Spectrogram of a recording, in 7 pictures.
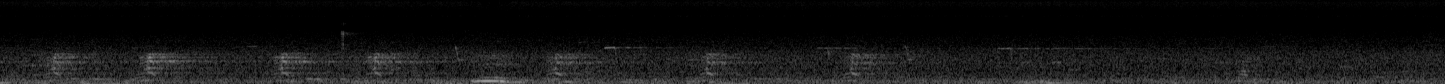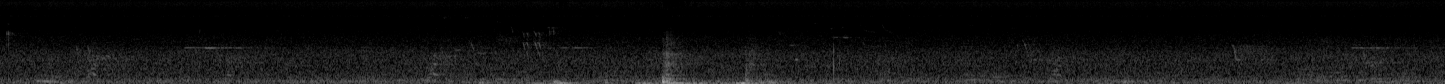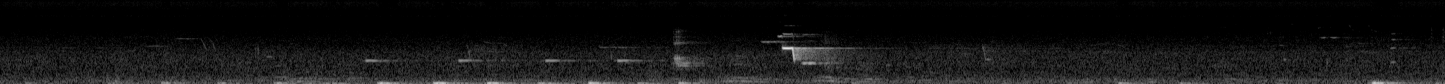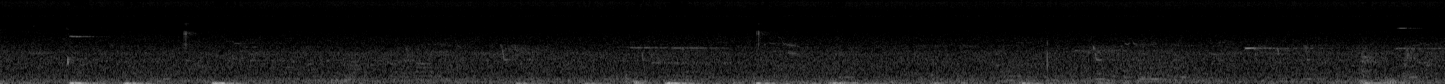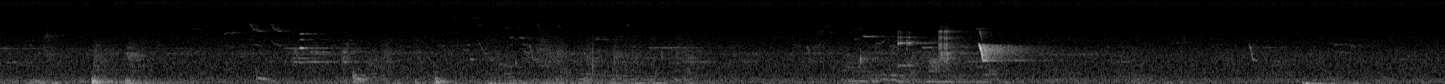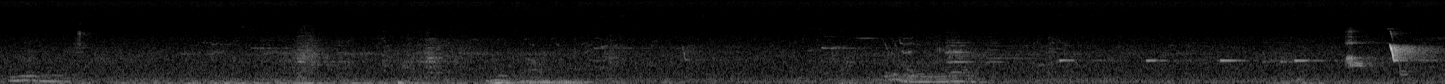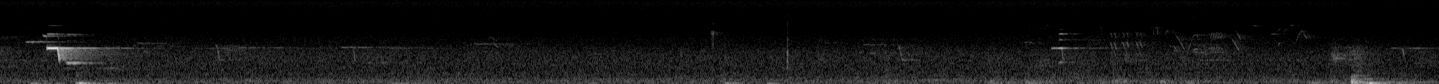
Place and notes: Late afternoon at the Manson Nicholls Memorial Hut. Birdlife with occasional footsteps and domestic sounds.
